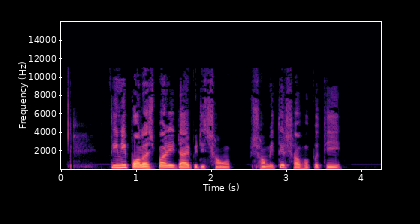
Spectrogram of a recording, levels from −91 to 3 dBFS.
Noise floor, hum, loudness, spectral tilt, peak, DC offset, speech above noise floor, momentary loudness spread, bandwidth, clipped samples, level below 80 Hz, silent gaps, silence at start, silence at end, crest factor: -59 dBFS; none; -21 LUFS; -7 dB/octave; -2 dBFS; under 0.1%; 39 dB; 13 LU; 10.5 kHz; under 0.1%; -72 dBFS; none; 0.65 s; 0.55 s; 20 dB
